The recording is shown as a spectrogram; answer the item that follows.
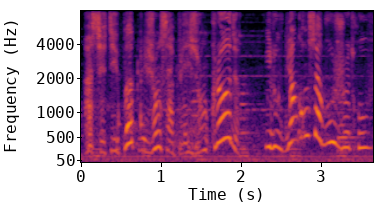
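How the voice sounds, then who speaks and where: A woman voicing a brash, impulsive young boy in an animated cartoon, cheeky and dramatic. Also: high voice, brisk, over music. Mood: cocky.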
